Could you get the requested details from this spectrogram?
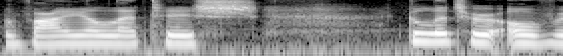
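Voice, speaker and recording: With a non-native accent and a medium pitch, a woman talks over music in the background. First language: German. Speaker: makeup vlogger. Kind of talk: makeup tutorial narration. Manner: casual, hesitant.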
